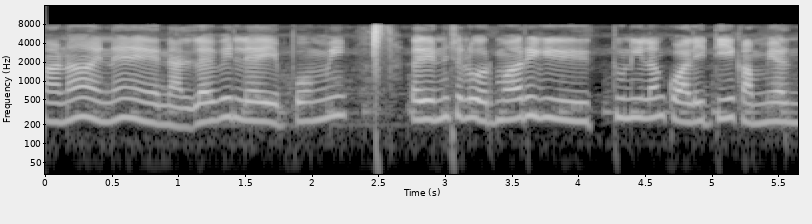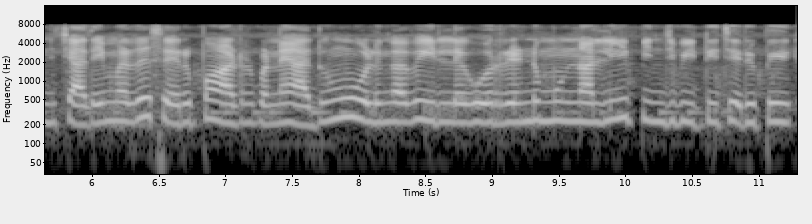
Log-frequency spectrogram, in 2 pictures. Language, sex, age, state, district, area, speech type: Tamil, female, 18-30, Tamil Nadu, Thoothukudi, rural, spontaneous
